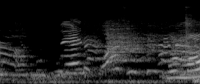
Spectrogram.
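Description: Young children's voices calling out and chattering during play, with one high, rising call a little over half a second in.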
